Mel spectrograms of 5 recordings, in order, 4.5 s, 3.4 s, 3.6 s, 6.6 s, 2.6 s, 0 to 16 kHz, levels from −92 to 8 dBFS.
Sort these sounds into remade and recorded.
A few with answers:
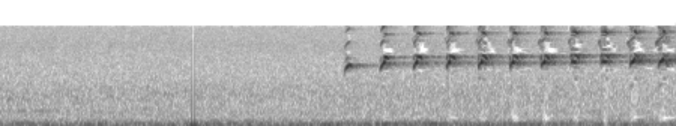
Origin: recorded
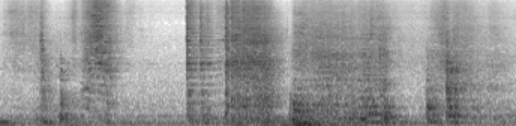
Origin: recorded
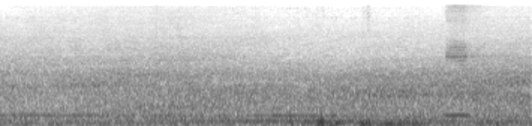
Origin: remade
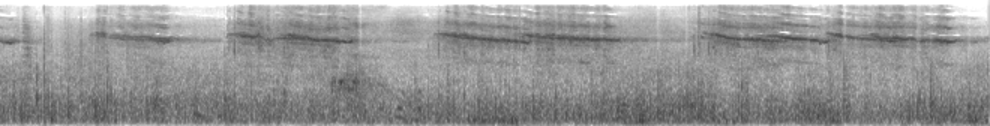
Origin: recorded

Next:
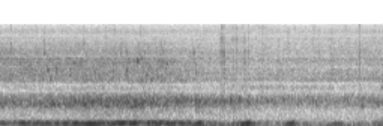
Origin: recorded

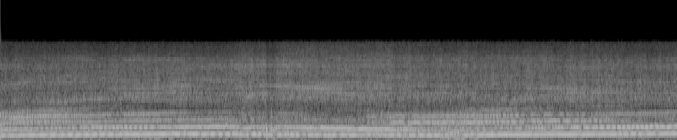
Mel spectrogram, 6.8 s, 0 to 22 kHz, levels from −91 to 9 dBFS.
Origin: remade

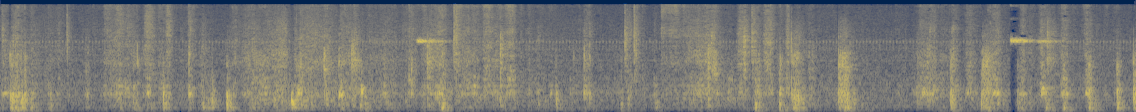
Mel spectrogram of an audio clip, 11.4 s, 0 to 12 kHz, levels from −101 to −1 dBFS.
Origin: recorded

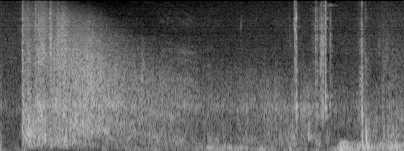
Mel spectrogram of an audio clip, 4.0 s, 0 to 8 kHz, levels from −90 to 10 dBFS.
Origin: remade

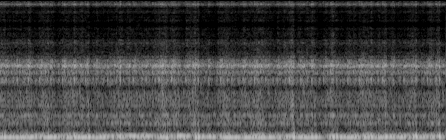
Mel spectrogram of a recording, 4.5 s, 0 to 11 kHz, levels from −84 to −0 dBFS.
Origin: remade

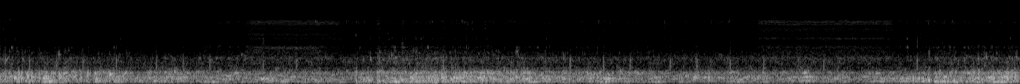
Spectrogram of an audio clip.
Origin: recorded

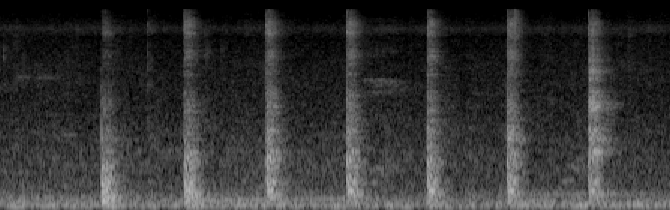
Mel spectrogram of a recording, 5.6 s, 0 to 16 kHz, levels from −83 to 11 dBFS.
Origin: recorded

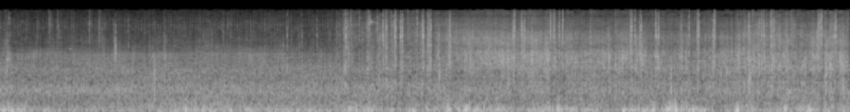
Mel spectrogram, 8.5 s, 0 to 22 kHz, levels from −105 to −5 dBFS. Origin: recorded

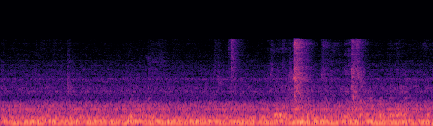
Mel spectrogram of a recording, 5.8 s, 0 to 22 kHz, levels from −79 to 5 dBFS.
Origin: remade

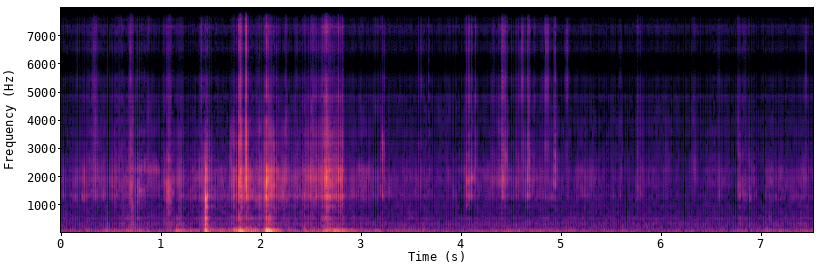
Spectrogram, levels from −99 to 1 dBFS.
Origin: remade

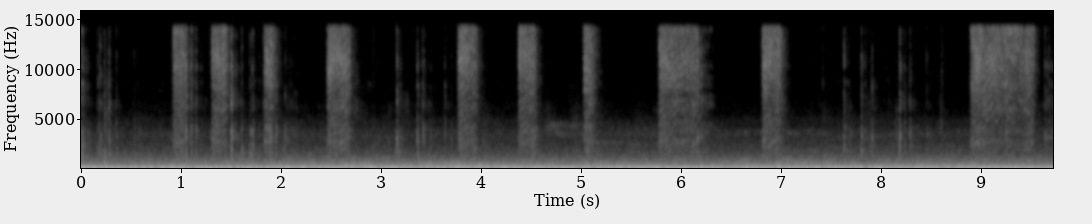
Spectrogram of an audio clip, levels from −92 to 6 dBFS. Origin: remade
